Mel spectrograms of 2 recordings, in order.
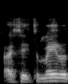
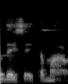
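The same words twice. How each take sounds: First: "tomato" with a long ay in the middle; American pronunciation. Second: "tomato" with a broad ah in the middle; other pronunciation. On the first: Host contrasts his own way of saying the word, "tomato" with an ay. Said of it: "they say tomato". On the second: Host mimics how others say the word, "tomato" with an ah. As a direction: say "tomato" as to-MAH-to, lower and softer. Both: Shown as a demonstration.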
